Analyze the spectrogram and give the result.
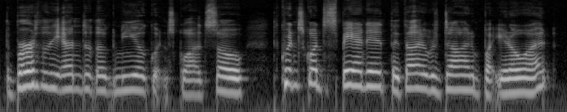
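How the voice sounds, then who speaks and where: An amateur author reads her own fantasy story aloud as an audiobook, her nose congested and stuffed from allergies. Her voice is fairly high and smooth at a moderate pace, and the informal reading stumbles over words now and then.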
